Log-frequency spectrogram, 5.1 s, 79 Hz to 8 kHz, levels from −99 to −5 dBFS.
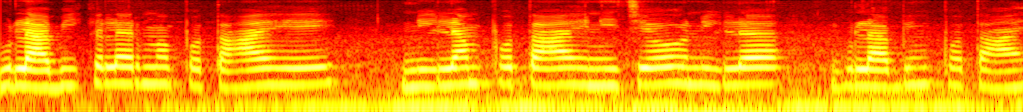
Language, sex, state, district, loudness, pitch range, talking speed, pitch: Chhattisgarhi, female, Chhattisgarh, Bastar, -19 LUFS, 210-245 Hz, 190 wpm, 235 Hz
